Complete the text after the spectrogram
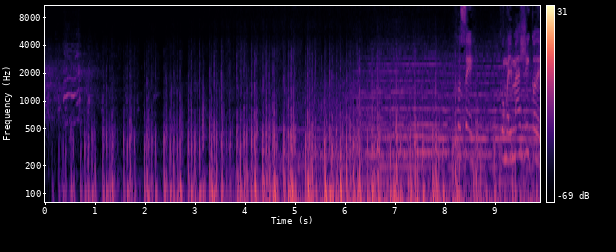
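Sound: horse hooves clip-clopping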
